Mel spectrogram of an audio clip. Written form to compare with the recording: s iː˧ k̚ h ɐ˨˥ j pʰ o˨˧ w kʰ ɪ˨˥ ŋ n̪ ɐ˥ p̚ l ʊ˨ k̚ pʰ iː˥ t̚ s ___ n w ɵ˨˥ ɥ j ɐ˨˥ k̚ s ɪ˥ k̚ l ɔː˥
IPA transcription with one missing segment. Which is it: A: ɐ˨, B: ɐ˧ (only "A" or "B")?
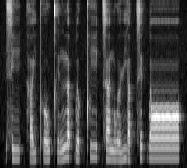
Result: B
